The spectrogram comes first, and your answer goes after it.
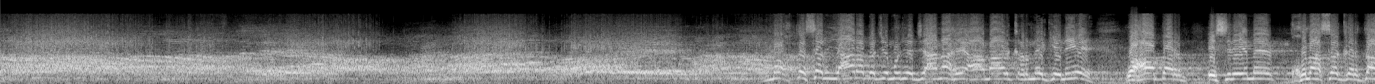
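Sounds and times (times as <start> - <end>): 
crowd at a religious gathering chanting in response to a call: 0.0 - 8.0
speech: 8.1 - 13.7.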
